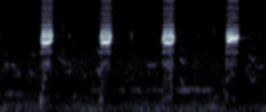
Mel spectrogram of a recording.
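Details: Grey francolin calling. Four short, sharp, bright notes come evenly spaced about three quarters of a second apart, with near silence between them.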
